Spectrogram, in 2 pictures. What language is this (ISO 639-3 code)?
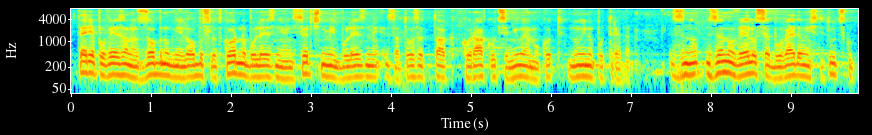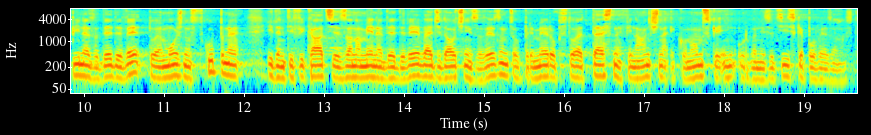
slv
